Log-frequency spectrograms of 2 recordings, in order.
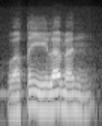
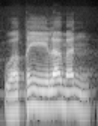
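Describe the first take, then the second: Both takes have the same delivery.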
